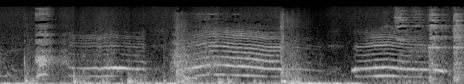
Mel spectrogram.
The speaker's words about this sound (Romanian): Ușurel, dragul mami, nu plânge.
